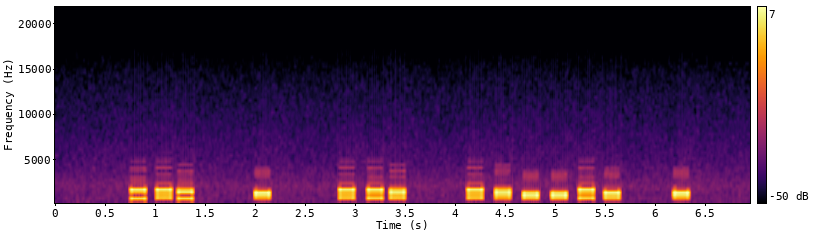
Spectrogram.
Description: DTMF, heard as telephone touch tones, dialled by hand, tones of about 140 ms. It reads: AC3 0 CB9 C#77B8 0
